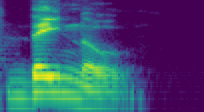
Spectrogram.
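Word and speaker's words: Daigneault: Ensina aí como é que fala o nome de Mark. Mark é fácil. E o resto? – É. Mark Dayno, ok?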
